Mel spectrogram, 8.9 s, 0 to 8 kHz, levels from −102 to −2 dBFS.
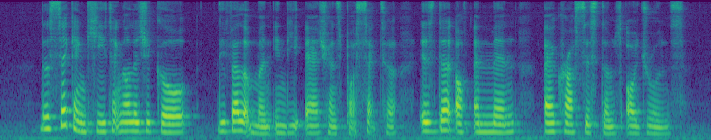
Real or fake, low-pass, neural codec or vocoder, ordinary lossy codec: real; none; none; none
